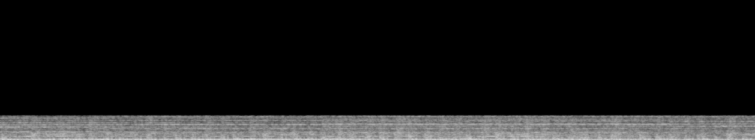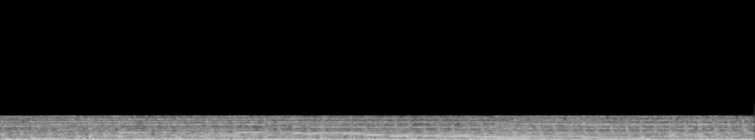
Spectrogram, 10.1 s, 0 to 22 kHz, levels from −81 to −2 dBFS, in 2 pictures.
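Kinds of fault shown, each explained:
No faults are present; the audio has come through a call path whose content stops at 4 kHz, which fits a narrowband telephone codec such as G.711 mu-law.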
